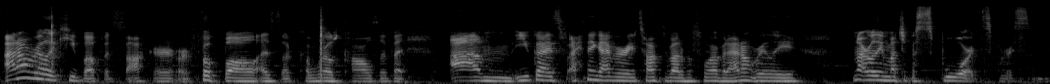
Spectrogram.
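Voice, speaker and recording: Lower-voiced woman streamer chatting over music. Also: normal speed, bright, forceful tone. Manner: rambling, thinking aloud, loosely repeating points. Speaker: livestream host and virtual streamer. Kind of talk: casual livestream chat with viewers. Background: background music.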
